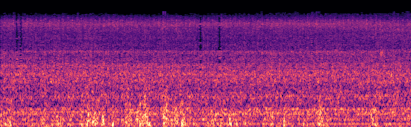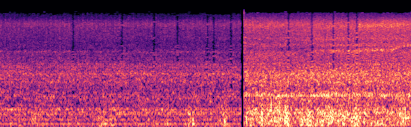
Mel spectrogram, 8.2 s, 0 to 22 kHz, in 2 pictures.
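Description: Yamaha XT1200Z Super Ténéré's parallel-twin engine running at a steady cruise, heard through buffeting wind noise on the bike-mounted camera's microphone. About six and a half seconds in, the sound changes suddenly and becomes brighter.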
